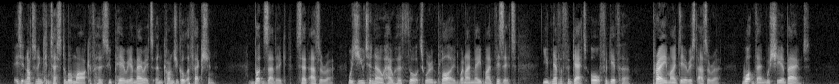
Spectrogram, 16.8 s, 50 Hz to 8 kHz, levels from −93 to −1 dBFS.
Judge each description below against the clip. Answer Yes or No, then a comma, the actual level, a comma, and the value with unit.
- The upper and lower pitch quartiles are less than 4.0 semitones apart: No, average, 4.3 semitones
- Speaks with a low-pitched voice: Yes, low, 130 Hz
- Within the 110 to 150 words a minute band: No, average, 165 wpm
